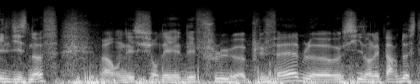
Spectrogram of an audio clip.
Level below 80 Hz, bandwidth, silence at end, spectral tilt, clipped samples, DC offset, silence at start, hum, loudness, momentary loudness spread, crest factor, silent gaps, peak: -18 dBFS; 12.5 kHz; 0 s; -7 dB/octave; under 0.1%; under 0.1%; 0 s; none; -11 LUFS; 3 LU; 8 dB; none; 0 dBFS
